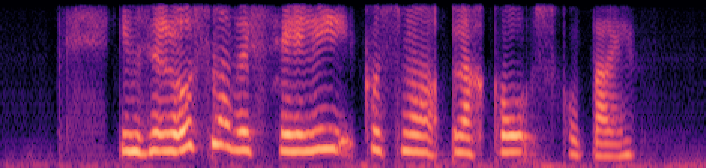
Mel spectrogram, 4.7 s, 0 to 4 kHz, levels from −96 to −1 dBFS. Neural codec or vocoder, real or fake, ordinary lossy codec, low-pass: codec, 16 kHz, 1 kbps, FreqCodec, smaller model; fake; none; 3.6 kHz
